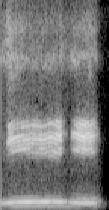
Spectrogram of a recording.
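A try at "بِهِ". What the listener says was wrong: বি টান হয়ে যাচ্ছে, বি টান হবে না, বিহি, বিহি, যেমন বিহি।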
